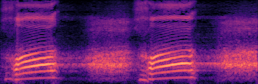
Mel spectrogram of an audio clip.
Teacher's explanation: خا کو پر کرتے ہوئے جڑ زبان کو آپ اوپر اٹھائیں گے تو خا ادا ہوگا، یعنی خا پر پڑھا جائے گا. اور اس کا مخرج مخارج کی لسٹ میں آپ دیکھ لیجئے، حلق کے اوپر والے حصے سے ادا ہوتا ہے.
